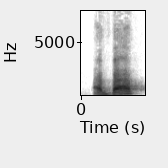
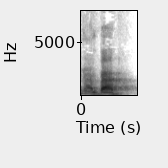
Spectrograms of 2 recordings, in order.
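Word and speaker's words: ABAP: One is ABAB. ABAB. Okay. ABAB. What is ABAB stands for? Never ever call it as a ABA. Clear? Always pronounce it as an ABAB.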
